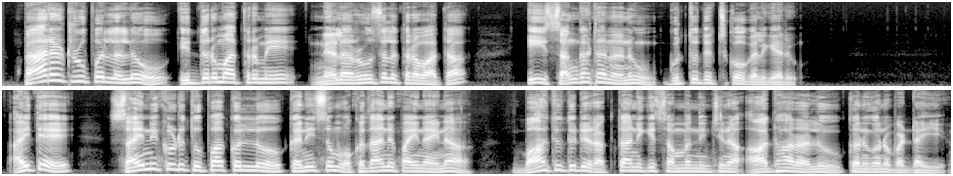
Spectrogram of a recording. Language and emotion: Telugu, neutral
